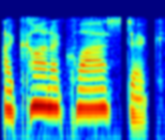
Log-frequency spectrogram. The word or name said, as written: iconoclastic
